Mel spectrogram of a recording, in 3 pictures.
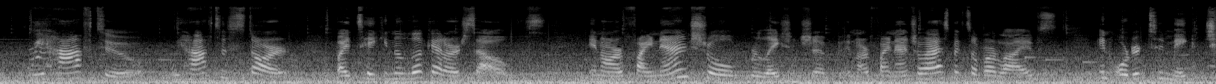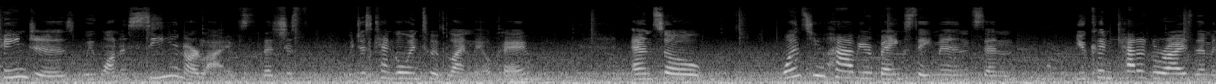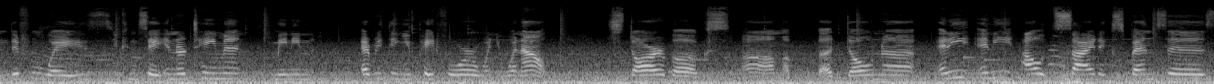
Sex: female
